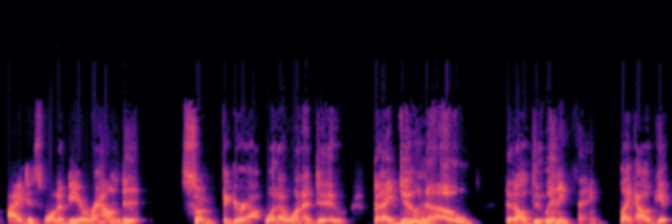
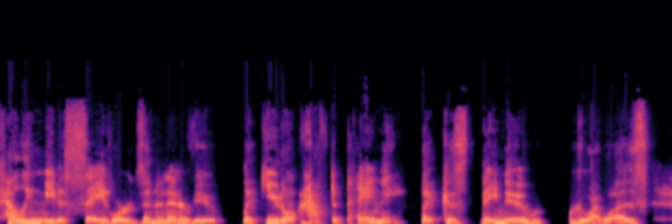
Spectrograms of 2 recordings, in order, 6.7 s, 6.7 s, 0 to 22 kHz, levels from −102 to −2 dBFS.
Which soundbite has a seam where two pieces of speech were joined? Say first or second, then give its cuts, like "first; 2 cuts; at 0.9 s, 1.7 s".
second; 2 cuts; at 1.1 s, 4.1 s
